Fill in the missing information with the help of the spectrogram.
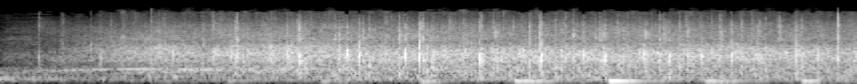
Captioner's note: audience applauding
